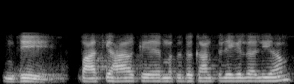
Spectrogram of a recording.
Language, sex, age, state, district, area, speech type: Maithili, male, 18-30, Bihar, Sitamarhi, urban, conversation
